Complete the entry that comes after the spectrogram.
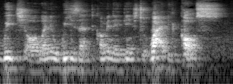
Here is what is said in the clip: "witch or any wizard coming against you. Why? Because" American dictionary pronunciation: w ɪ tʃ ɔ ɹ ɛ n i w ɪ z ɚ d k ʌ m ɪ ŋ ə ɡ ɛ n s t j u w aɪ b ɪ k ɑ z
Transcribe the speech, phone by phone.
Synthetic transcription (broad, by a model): w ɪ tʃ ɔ w ɛ n i w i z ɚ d k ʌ m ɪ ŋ ə ɡ ɛ n s t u w aɪ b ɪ k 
